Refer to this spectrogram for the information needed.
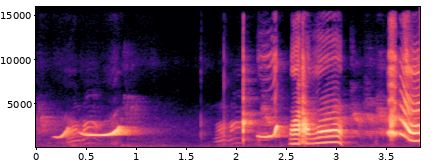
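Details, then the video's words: Talking pet parrot saying "mummy": a whistled, wavering opening phrase, a brief pause, then rapid harsh two-part squawked syllables with strong harmonics. "Parrot Talking Mummy Mummy"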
